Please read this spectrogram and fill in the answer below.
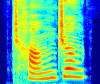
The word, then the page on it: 长征: cháng zhēng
